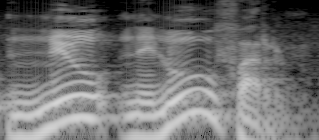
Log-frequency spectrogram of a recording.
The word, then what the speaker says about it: nenúfar: Tienen un acento en la U. Nenúfar.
